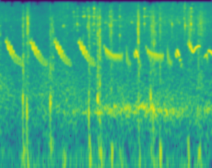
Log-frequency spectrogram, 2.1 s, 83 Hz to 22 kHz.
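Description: Horse hooves clip-clop at a steady trotting rhythm in The Witcher 3, close and clear, with a faint high whistling tone above and no talking.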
